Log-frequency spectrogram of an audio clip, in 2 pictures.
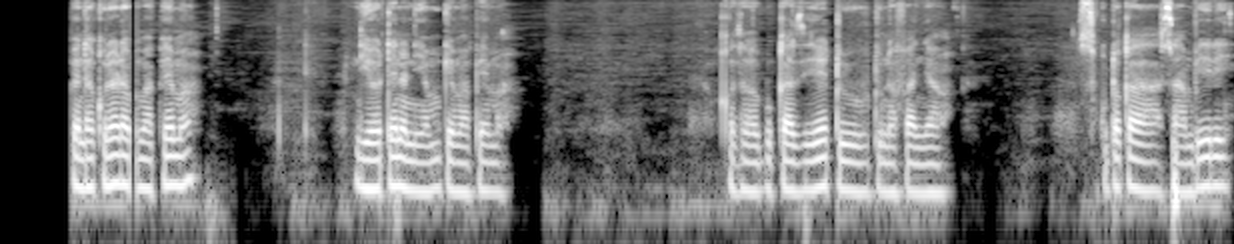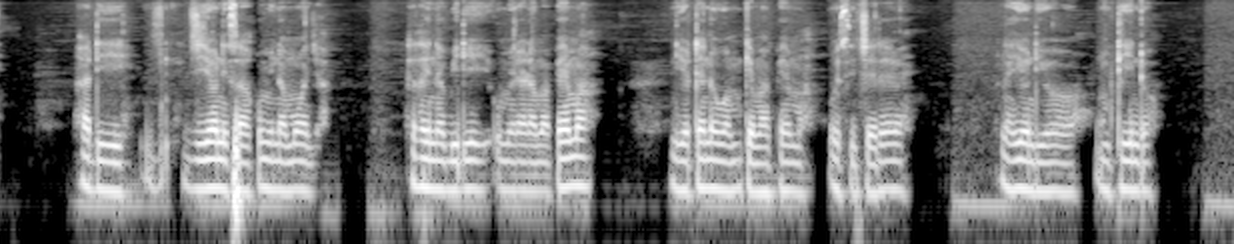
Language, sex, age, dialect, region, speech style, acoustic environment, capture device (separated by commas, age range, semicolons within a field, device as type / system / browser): Swahili, male, 25-34, Kenya - Nairobi Sheng-influenced, Kenya, happy, silence, mobile / Linux / Chrome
